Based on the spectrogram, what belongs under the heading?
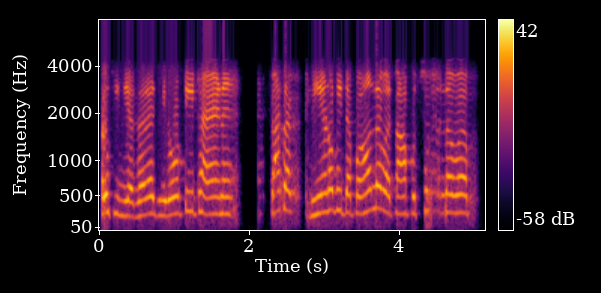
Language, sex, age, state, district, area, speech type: Sindhi, female, 45-60, Rajasthan, Ajmer, urban, conversation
